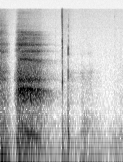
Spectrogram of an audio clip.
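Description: A man's breathy exhale into a close microphone, like a sigh while thinking, lasting about a second. It is followed by two faint short clicks.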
